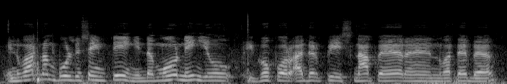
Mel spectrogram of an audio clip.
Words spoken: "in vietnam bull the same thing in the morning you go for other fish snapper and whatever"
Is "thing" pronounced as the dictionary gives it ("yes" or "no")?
no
